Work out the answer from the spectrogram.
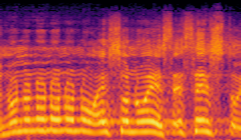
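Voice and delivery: loud, high insistent stop; emphatic no. Acted. Preacher acting out cutting off a prophet, emphatic. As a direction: cut them off firmly, loud and high.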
